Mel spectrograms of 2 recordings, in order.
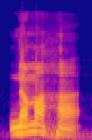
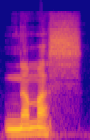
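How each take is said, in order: First: The word ends with a breathy h sound. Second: The word ends with a hissing s sound. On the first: The word stands alone. "why is it Namaha alone" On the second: The word comes before another sound. "but Namas in Namaste"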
